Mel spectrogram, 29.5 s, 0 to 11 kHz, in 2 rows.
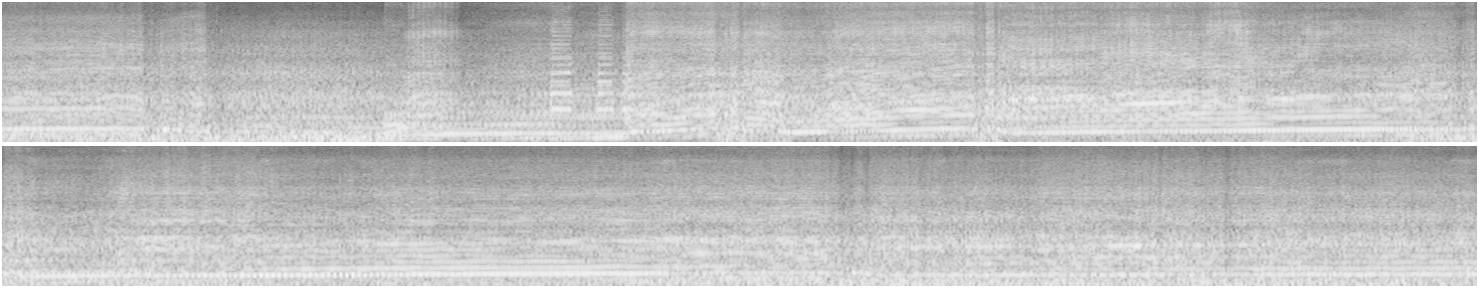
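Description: BMW E36 M3 straight-six with an aftermarket intake and X-pipe, heard from inside the cabin, pulling hard through the gears. The revs drop sharply about four seconds in, then climb repeatedly, with further gear changes near the middle and about three quarters of the way through.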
